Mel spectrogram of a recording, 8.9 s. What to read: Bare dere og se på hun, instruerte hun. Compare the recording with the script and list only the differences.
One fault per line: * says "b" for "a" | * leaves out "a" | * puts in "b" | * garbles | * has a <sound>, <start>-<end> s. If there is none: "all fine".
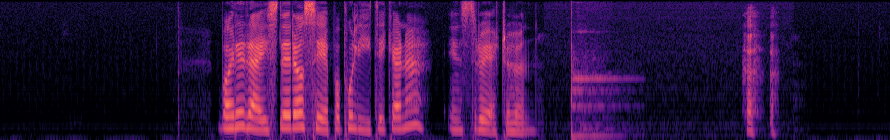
* puts in "reis"
* says "politikerne" for "hun"
* has a thud, 5.7-6.5 s
* has a laugh, 7.4-7.8 s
